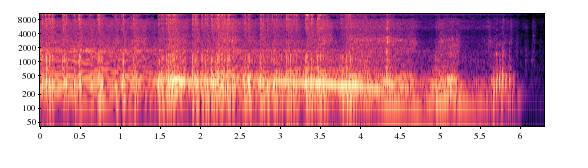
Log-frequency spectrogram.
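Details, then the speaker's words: 1999 Arctic Cat ZRT 600 triple two-stroke snowmobile, revived after sitting over 20 years, temporary electrical setup, airbox off: bark climbs and falls through blips, holds an even rattly note, then cuts off cleanly; normal running after revival. "Well guys, I've got her to run now and she'll start on her own."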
